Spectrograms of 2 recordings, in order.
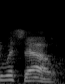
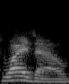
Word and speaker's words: Wiseau: And today we will be talking about, you guessed it, The Room by Tommy Wiseau, which I always pronounce Wiseau because that's how it's spelled, but no, it's Wiseau.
